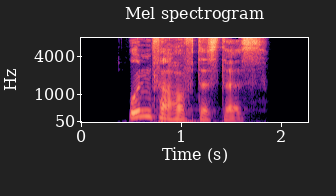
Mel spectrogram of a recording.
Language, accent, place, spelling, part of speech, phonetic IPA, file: German, Germany, Berlin, unverhofftestes, adjective, [ˈʊnfɛɐ̯ˌhɔftəstəs], De-unverhofftestes.ogg
- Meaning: strong/mixed nominative/accusative neuter singular superlative degree of unverhofft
